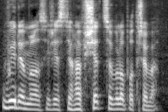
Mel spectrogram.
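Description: A man's voice: medium pitch, darkish tone. Man reading a homemade audiobook. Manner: plain reading with coughs and restarts. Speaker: narrator.

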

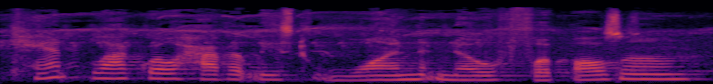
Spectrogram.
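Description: A woman's voice: medium pitch, slow, a little hiss or hum, natural voice. An actress playing an earnest, quirky teenage girl, a student photographer in a video game. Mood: wry, playful.

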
